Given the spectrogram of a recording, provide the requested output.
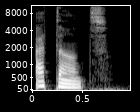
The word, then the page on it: atteint: francais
